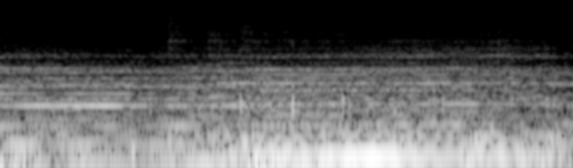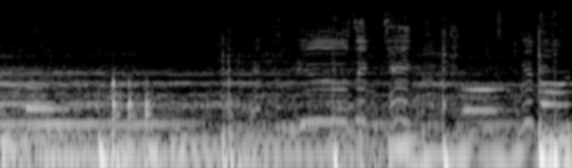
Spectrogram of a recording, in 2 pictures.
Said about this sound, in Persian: موزیک به این خوبی چرا قطع شه؟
